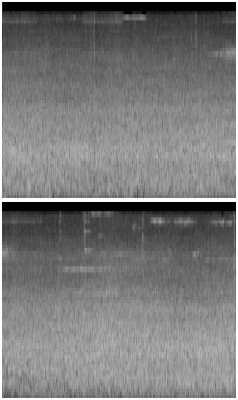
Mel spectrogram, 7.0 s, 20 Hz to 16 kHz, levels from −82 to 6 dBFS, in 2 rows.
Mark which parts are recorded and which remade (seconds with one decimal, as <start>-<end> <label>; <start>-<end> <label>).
0.0-0.5 remade; 0.5-1.2 recorded; 1.2-1.8 remade; 1.8-3.3 recorded; 3.3-4.1 remade; 4.1-7.0 recorded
